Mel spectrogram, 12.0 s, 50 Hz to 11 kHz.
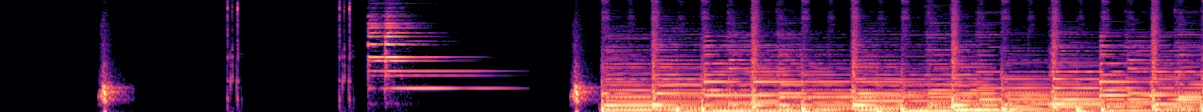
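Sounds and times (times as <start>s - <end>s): bell chime: 3.7s - 5.3s.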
